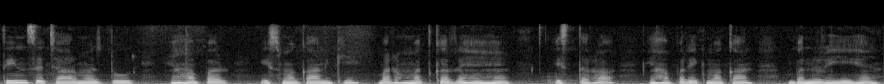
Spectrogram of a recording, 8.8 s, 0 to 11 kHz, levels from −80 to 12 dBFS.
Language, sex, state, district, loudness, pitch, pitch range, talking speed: Hindi, female, Bihar, Kishanganj, -13 LUFS, 200 Hz, 200-210 Hz, 155 wpm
